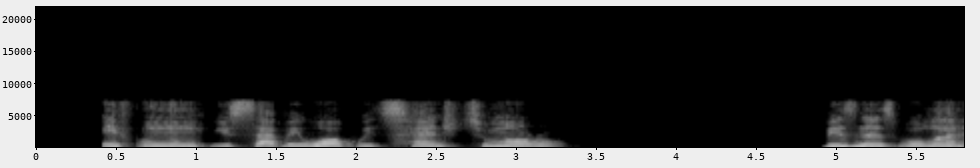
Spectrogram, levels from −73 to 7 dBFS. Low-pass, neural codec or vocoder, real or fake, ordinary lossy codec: 7.2 kHz; codec, 16 kHz in and 24 kHz out, 0.4 kbps, LongCat-Audio-Codec, fine tuned four codebook decoder; fake; none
